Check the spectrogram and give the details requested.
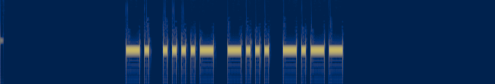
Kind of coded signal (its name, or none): Morse code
